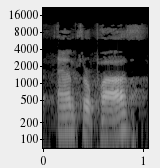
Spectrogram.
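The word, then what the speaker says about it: anthropos (ἄνθρωπος): A-N-T-H-R, long O-P-O-S, anthropos.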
